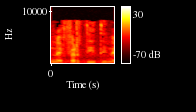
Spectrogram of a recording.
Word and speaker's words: Nefertiti: O sigui, una cosa és la dona de la reialesa, que tenim alguns noms com aquests que els has pronunciat perfectament, Hatshepsut, Nefertiti, Nefertari, etc, etc.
